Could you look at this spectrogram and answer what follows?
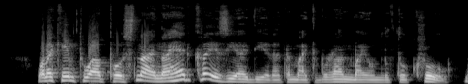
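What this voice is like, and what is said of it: Thick accent, dwarf character voice. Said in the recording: “my thick accent”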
